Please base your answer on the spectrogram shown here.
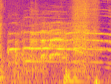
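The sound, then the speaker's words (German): Chickens in a backyard flock: a rooster lets out a long, loud, harmonic crow while lower hens cluck and murmur beneath it, ending with a few short clucks. “So entstehen Hühnerzuchten, indem man die Viecher einfach mal machen lässt. Darum auch die Hintergrundgeräusche, weil sie sind gerne im Vordergrund.”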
